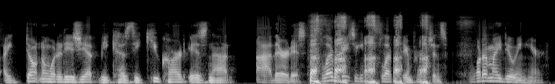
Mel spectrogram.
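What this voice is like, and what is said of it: Higher, faster imitation of another person. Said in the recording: “Robert Downey Jr. pretty much just, you know, you talk higher and, you know, kind of faster”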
